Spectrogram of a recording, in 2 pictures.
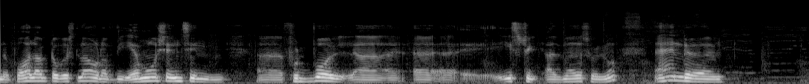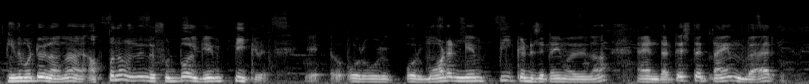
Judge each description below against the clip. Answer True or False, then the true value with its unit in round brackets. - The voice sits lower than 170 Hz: True (140 Hz)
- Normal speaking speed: False (150 wpm)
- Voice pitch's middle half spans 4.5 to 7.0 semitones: True (4.9 semitones)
